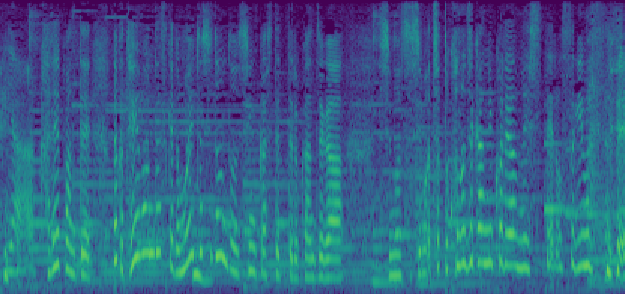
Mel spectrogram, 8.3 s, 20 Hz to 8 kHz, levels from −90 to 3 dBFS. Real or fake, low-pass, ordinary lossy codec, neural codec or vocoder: real; none; none; none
